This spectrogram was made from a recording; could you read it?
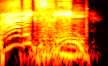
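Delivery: angry mock-German yell, high and loud. Showing how to say the name so it sounds German: angry German-sounding shout. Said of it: "say it really angrily".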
